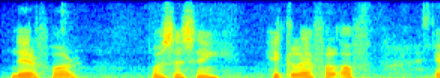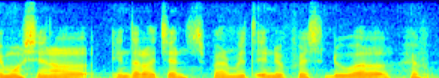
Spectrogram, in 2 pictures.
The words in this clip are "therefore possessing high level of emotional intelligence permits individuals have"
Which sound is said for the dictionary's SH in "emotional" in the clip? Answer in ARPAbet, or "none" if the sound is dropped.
S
